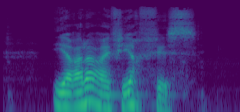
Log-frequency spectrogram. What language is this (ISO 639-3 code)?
kab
